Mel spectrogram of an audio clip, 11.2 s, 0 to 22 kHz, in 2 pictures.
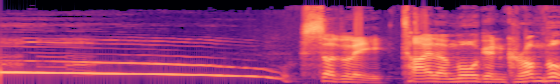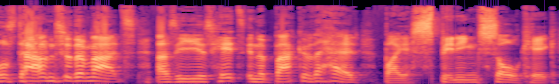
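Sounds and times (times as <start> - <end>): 
person howling like a wolf: 0.0 - 3.0
speech: 3.0 - 11.1.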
